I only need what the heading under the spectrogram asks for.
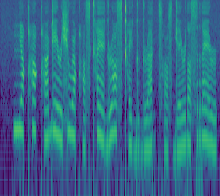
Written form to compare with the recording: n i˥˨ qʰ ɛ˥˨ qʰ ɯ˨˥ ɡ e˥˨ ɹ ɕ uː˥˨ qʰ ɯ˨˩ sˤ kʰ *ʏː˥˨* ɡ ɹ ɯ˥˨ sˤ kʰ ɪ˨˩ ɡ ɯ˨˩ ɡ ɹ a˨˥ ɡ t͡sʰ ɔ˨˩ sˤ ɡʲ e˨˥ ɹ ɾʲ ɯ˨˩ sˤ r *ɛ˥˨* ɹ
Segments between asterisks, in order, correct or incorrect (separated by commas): incorrect, correct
